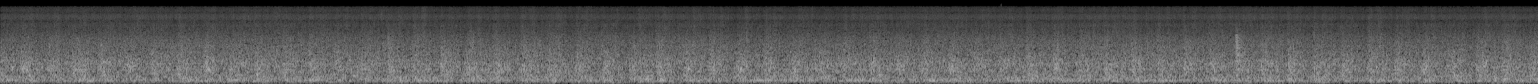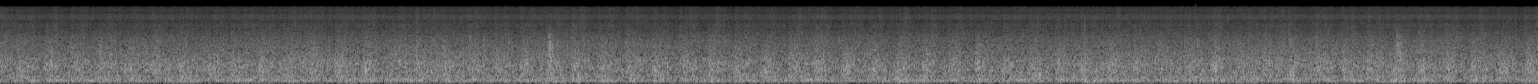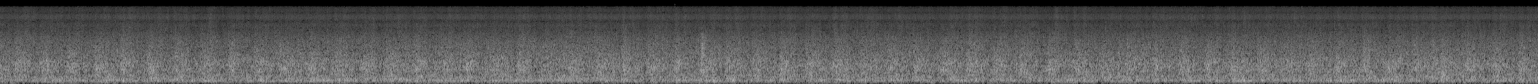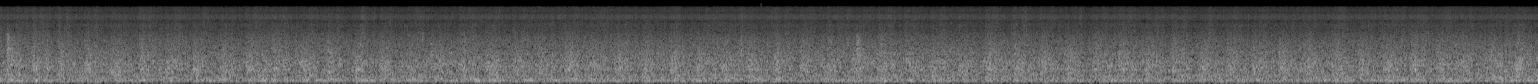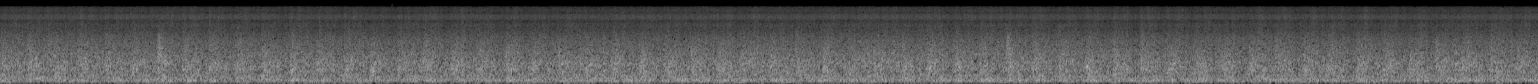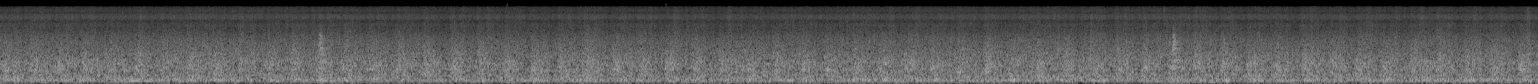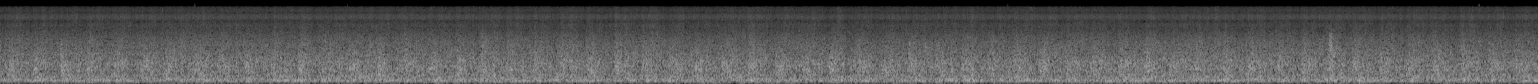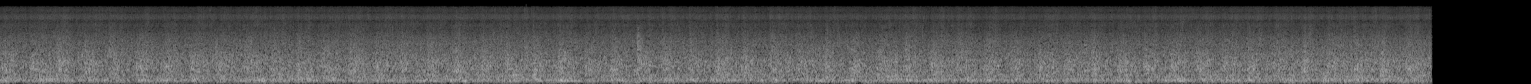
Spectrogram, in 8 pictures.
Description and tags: Water mill - mill wheel from through the window
These sounds come from a water mill in Golspie, Scotland. It's been built in 1863 and is still in use!
Here you can hear the mill wheel from the outside of the building.
historic, mechanical, machinery, water-mill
